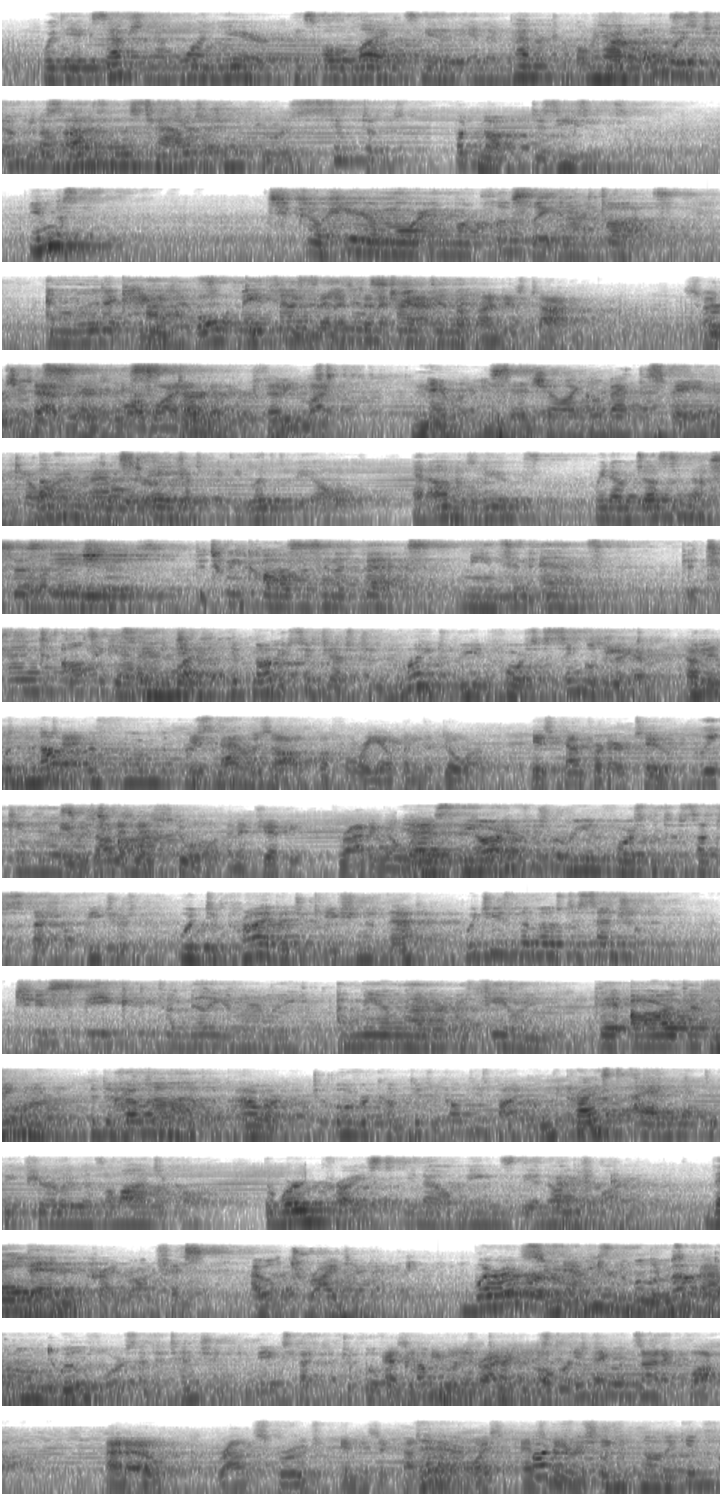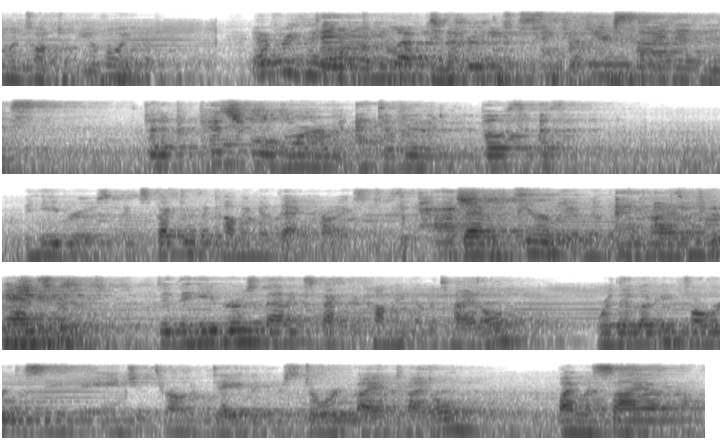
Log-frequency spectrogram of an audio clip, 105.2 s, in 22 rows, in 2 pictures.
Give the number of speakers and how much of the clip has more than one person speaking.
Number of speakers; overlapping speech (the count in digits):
5, about 29%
